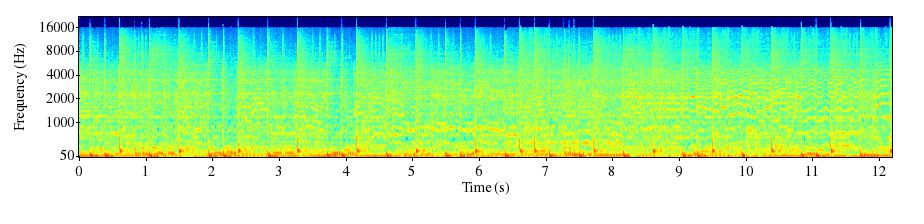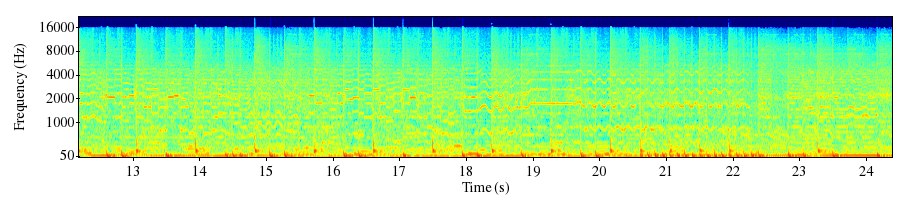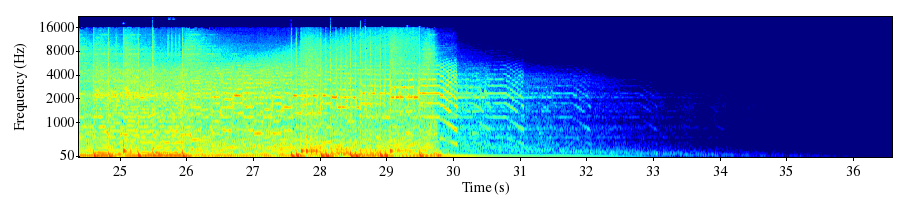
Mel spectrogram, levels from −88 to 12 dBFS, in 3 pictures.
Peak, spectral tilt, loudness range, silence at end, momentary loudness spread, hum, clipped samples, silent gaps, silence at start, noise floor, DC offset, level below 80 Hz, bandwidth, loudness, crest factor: 0 dBFS; -4 dB/octave; 1 LU; 5.55 s; 3 LU; none; under 0.1%; none; 0 s; -86 dBFS; under 0.1%; -16 dBFS; 17 kHz; -12 LUFS; 12 dB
